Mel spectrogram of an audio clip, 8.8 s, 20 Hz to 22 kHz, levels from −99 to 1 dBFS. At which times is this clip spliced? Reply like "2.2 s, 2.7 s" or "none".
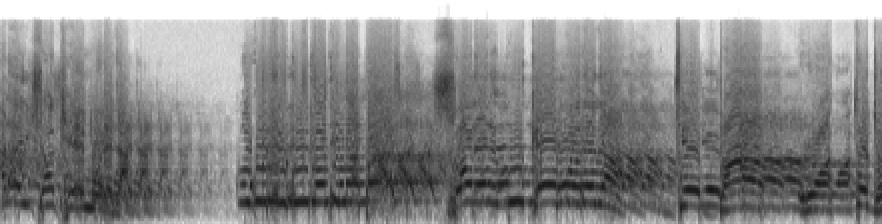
none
